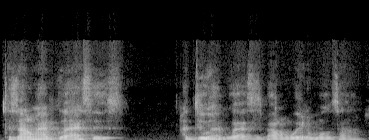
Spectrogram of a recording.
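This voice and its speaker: A woman with a deep voice hosting her podcast, venting bluntly and profanely in a candid, confessional monologue. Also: steady tone, brisk. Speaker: podcast host.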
